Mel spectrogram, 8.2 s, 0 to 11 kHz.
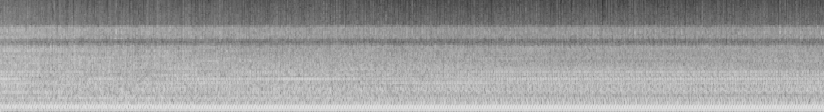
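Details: Farmall 450 tractor engine: heavy chugging with a steady low thump about four times a second from worn internals; engine knock, rebuild needed.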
